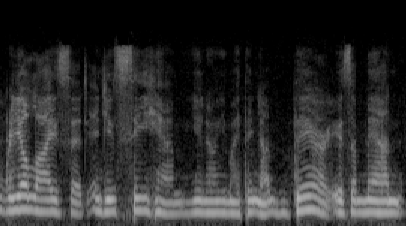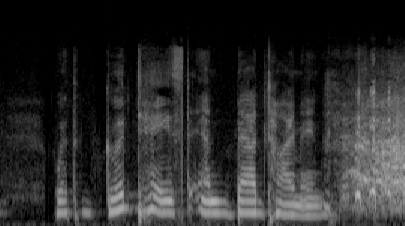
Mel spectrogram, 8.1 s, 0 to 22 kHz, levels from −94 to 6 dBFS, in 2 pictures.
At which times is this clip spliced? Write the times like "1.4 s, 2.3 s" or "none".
none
